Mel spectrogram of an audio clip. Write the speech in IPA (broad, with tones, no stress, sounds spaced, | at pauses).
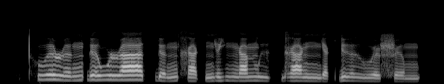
t̪ʰ u˧˥ ə̯ ɹ ə˨˩˦ ŋ ɗ ə˧˥ w ɹ aː˦˥ t̚ ɗ ə˨˩˦ ŋ x a˨˩ k̚ ɲ ə˧˥ j ŋ a˧˥ m ɣ ɨ˨˩ k̚ ɣ a˧ ŋ ɲ a˨˩ k̚ ɗ ɨ˧ ə̯ ɣ u˨˩ ə̯ ʂ ə˨˩ m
